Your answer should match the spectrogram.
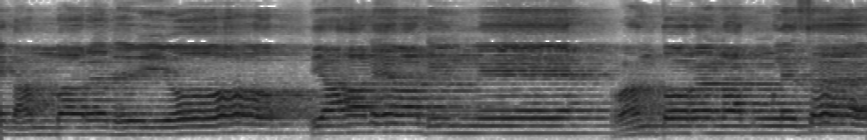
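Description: A solo male voice chants Sinhala devotional verses (yahan kavi) in long, wavering, ornamented phrases. Fresh phrases start about three and six seconds in.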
